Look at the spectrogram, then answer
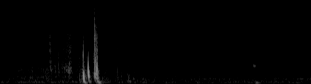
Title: Cat sneezing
